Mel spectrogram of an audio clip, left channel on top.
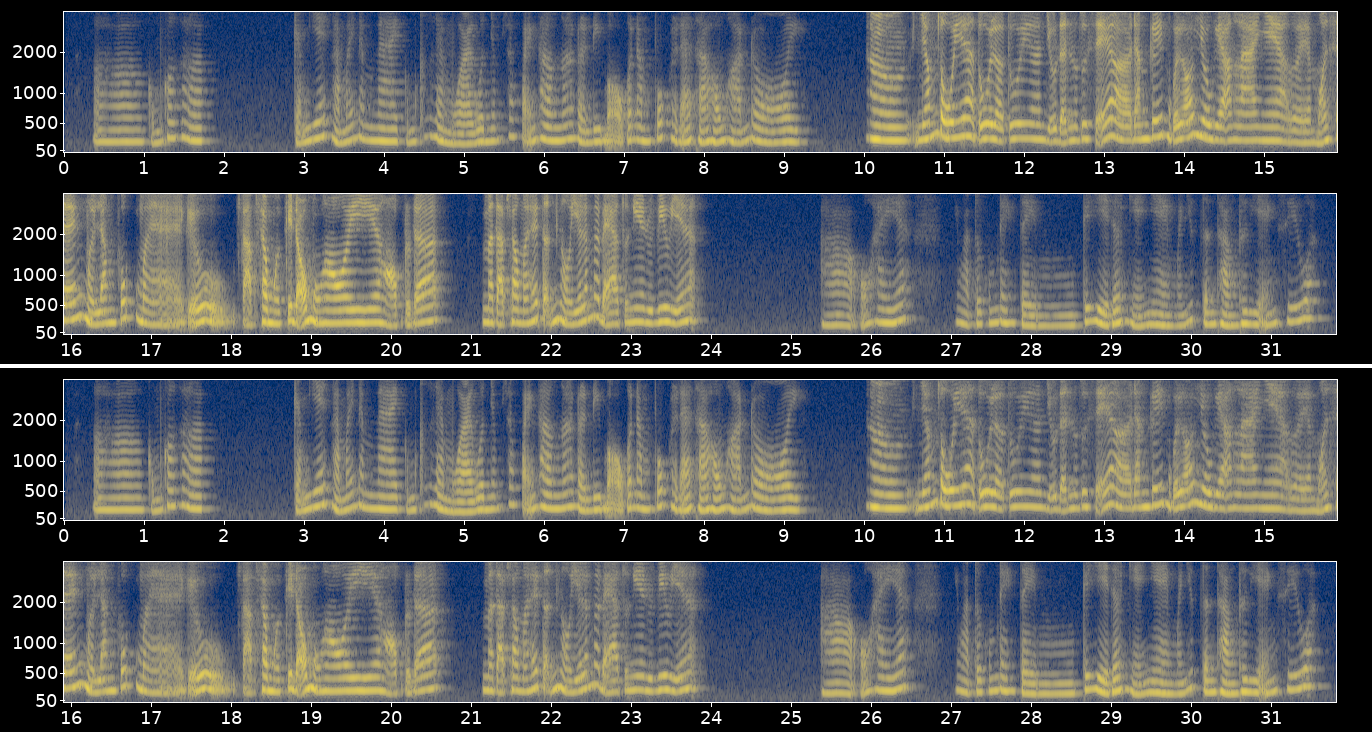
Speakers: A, on the right; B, on the left.
A: Ờ, cũng có ờ, cảm giác là mấy năm nay cũng cứ làm hoài quên chăm sóc bản thân á, rồi đi bộ có 5 phút là đã thở hổn hển rồi.
B: Ờ, giống tôi á, tôi là tôi ờ, dự định là tôi sẽ ờ, đăng ký một cái gói yoga online nha, rồi ờ, mỗi sáng 15 phút mà kiểu tập xong rồi cái đổ mồ hôi hột rồi đó, mà tập xong mà thấy tỉnh người dữ lắm mấy bà tôi nghe review vậy á
A: Ờ, ổ hay á. Nhưng mà tôi cũng đang tìm cái gì đó nhẹ nhàng mà giúp tinh thần thư giãn xíu á.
